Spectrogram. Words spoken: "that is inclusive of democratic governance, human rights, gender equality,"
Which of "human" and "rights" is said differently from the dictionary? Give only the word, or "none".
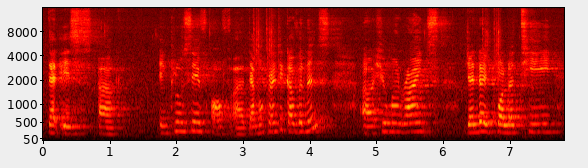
none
